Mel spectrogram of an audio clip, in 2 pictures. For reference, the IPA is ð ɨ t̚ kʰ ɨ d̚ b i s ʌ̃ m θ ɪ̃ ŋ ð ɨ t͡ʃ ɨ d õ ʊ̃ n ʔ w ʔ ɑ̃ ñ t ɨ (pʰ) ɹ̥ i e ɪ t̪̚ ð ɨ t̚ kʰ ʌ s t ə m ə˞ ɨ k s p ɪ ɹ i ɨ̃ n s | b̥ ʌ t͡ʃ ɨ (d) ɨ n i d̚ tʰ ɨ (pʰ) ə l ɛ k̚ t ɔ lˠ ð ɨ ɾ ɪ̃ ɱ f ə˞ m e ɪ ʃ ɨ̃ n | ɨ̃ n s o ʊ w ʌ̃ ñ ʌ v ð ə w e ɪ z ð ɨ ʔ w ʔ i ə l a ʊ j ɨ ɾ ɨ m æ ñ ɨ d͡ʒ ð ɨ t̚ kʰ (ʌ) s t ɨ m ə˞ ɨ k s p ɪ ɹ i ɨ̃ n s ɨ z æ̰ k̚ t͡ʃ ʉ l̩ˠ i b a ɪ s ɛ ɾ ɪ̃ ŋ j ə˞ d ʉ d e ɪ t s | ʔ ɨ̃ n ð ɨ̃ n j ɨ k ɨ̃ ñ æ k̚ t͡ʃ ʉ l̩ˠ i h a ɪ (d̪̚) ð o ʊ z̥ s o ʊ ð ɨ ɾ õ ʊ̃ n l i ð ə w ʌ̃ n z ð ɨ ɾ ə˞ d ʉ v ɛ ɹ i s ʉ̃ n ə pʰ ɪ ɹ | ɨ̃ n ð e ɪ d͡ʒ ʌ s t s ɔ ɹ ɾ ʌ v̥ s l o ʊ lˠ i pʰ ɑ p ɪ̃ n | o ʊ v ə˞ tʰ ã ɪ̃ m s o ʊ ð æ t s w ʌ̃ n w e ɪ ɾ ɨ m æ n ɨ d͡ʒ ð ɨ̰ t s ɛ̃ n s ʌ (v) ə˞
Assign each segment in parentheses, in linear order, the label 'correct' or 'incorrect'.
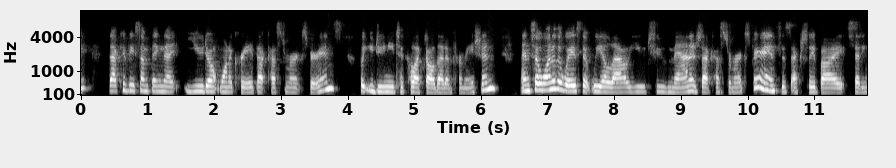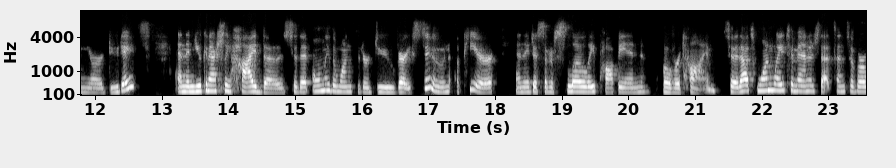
incorrect: kʰ, correct, incorrect: kʰ, correct, correct, correct

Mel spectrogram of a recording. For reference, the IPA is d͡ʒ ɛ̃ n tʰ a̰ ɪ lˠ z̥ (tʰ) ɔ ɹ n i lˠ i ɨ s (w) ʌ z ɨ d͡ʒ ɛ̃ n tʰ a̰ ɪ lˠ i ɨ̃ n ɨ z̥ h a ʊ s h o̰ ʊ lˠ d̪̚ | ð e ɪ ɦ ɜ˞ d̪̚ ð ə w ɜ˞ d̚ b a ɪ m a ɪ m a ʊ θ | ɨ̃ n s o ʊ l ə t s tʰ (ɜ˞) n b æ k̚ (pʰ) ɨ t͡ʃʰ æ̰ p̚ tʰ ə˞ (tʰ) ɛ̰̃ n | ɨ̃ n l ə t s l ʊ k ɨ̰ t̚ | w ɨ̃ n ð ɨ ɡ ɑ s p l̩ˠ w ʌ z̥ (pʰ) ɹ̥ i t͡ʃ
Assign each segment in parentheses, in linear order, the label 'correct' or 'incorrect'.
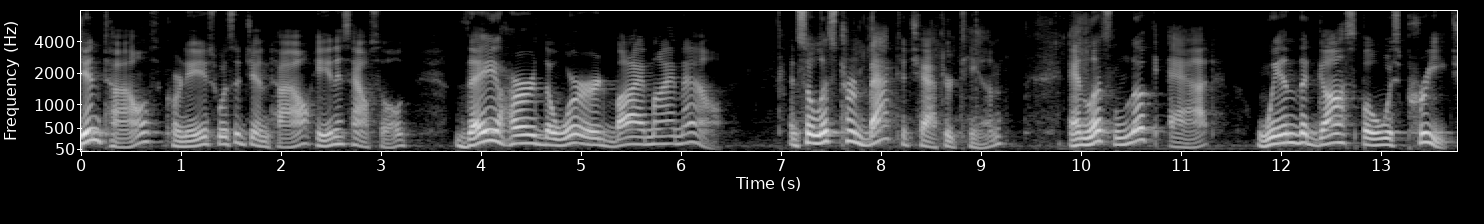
incorrect: kʰ, correct, incorrect: ɜ̃˞, incorrect: tʰ, correct, correct

